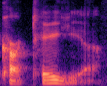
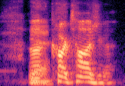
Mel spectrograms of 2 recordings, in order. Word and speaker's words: Cartagia: What's the correct pronunciation now that we all threw out the wrong ones? Yeah, now that we all said it. Cartagia. Cartagia. Okay.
